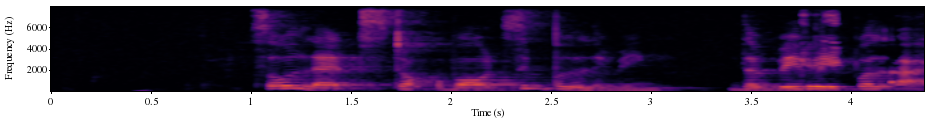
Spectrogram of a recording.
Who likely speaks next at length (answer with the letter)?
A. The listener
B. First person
A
